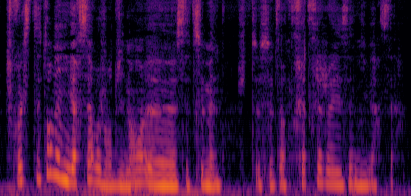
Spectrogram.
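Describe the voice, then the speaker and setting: Speaking fast in a mid-range voice that's creaky and mellow with a breathy edge, this French-speaking dance and neurotraining teacher chats on a casual Facebook live. She's eager yet unsure, often using fillers and starting sentences over.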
